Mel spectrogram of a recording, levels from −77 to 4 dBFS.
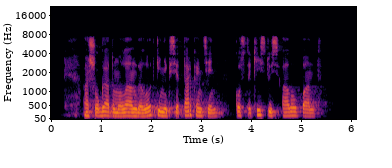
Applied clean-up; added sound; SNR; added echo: none; none; none; none.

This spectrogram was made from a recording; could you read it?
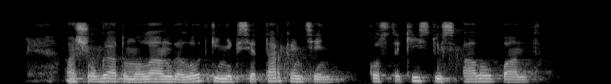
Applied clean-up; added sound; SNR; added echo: neural separator model SepFormer DNS4.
